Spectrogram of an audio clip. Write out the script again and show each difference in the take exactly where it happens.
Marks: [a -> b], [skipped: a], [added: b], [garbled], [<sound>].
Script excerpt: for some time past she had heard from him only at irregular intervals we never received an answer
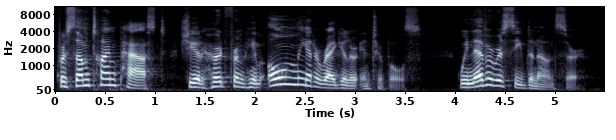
for some time past she had heard from him only at irregular intervals we never received an answer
